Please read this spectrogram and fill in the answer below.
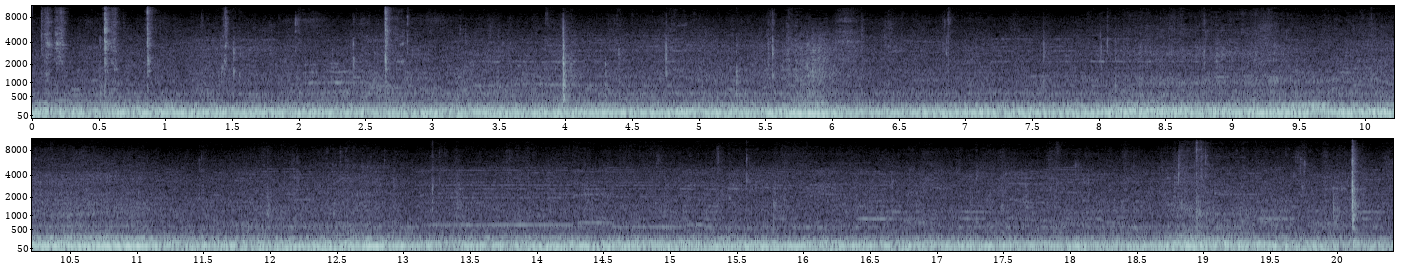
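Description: Street-stall ambience: a steady low rumble with people talking in the background and a few sharp clicks in the first few seconds.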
